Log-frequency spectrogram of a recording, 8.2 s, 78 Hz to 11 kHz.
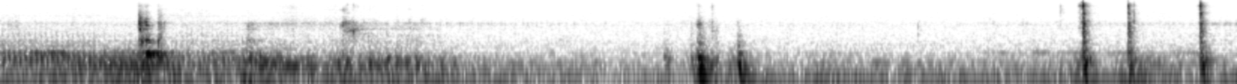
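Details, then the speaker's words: Toshiba SD-V296 VCR/DVD combo loading an audio CD: quiet background with sharp isolated clicks a few seconds apart, then three in quick succession, as the drive struggles to read the disc before showing a disc error. "hear that clicking you know that clicking is a sign that has a higher chance of working again heals three clicks just takes forever to work"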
